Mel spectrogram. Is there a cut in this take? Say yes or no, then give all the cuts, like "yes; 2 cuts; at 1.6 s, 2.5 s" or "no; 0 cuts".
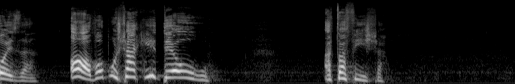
no; 0 cuts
